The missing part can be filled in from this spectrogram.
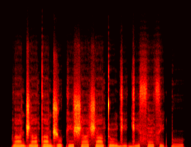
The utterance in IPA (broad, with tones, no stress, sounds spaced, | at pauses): ɾ ã˨ d͡ʒ ã˧ t ã˦ d͡ʒ u˦ k i˦ ʃ ã˧ ʃ ã˦ t ũ˧ ɡ i˨ ɡ i˨˦ s ɛ̃˧ s i˧ k͡p u˨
